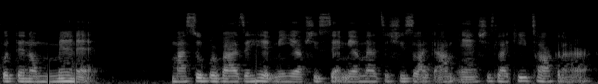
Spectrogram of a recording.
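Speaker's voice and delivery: usual speaking voice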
